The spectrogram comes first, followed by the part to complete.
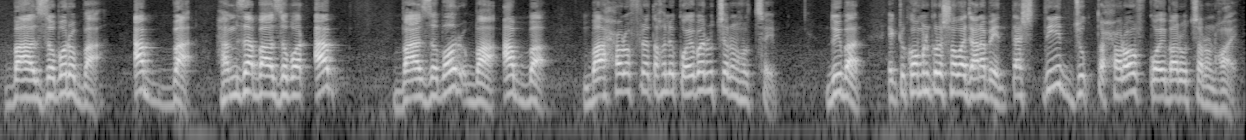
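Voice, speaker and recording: A man teaching a live online Quran class, patiently repeating each rule and asking his students questions that he answers himself. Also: sits high. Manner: slows to spell out letters and vowel marks.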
